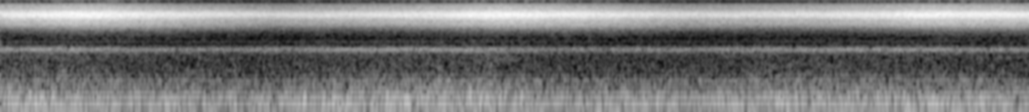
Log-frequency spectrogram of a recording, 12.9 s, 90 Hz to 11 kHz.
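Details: June 2021 cicada chorus in Rockville, Maryland, USA, a continuous high-pitched hissing buzz pulsing gently louder and softer about every five seconds, accompanied by a quieter lower hum.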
